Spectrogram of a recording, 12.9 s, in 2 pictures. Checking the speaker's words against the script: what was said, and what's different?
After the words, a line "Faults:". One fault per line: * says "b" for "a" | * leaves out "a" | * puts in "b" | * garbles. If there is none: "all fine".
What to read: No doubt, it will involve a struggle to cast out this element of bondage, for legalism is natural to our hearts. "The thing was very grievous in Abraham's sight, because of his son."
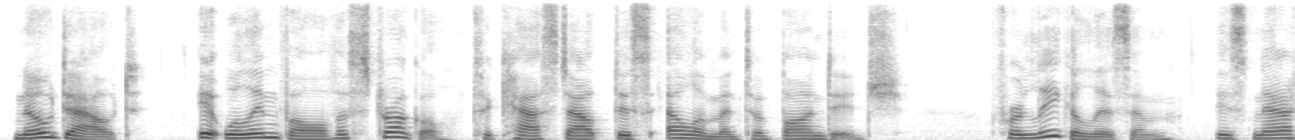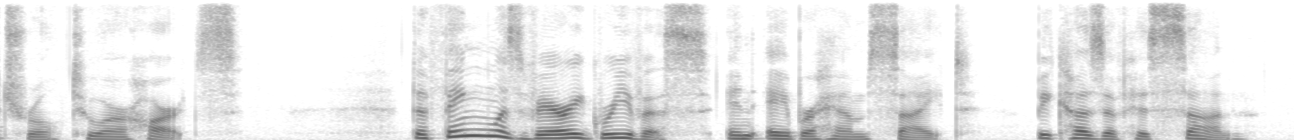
No doubt, it will involve a struggle to cast out this element of bondage, for legalism is natural to our hearts. "The thing was very grievous in Abraham's sight, because of his son."
Faults:
all fine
